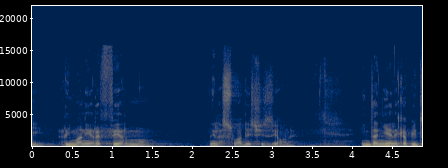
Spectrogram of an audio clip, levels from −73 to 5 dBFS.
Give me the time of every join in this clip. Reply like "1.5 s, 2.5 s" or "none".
2.1 s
